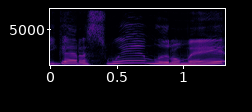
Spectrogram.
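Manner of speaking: very high-pitched, careless, negligent father voice. Imitating a negligent dad whose kid is drowning: imitating a negligent dad. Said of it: "is negligent to the point of".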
